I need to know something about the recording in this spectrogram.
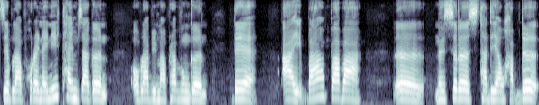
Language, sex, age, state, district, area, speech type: Bodo, female, 60+, Assam, Chirang, rural, spontaneous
